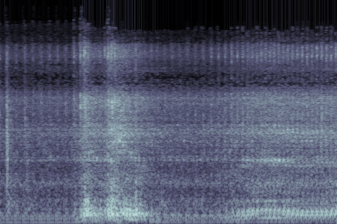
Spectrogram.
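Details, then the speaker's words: Motorcycle with a dented tank that the owner did a lot of work on: it catches with a short blip, then settles into a fairly even idle pulse with no knocks; runs smoothly. "he might make this his new bike you can hear how smooth it is malcolm yeah i did a lot of work on that"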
